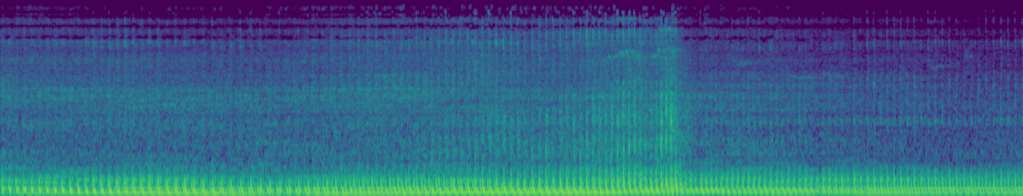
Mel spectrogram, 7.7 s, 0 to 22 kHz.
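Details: 2004 Yamaha YFZ450 quad after sitting, carburetor cleaned for a clogged pilot jet and new ignition fitted, on a freshly hooked-up battery: crisp, even single-cylinder thumping, clean revs up and down, no stumble or misses; fan kicks on, not overheating. Normal running.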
